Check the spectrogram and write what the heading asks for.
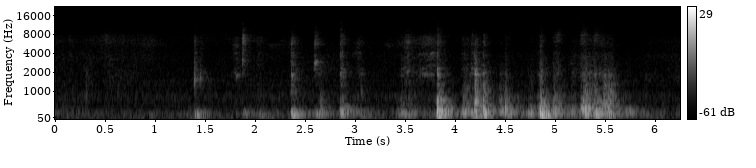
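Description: A run of knocks and clanks from a Masterbuilt digital electric smoker being handled, its parts worked right after loading hickory chips. The sounds start about a second and a half in, after a quiet start, and come quickly one after another.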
